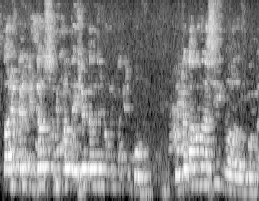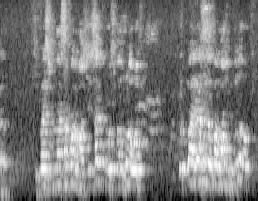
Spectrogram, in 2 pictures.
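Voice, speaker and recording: Fast-talking man testifying in an echoey church. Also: sits high, darkish tone. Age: 40s. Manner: emotional, rambling, repeats himself. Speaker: church member giving testimony. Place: church hall. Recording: echoey hall from far off, faint noise.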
